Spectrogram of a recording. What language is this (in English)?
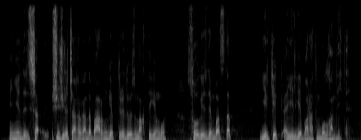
Kazakh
